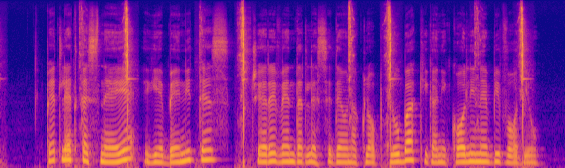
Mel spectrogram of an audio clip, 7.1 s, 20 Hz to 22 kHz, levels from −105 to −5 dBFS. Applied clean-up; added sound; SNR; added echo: none; Scissors; 5 dB; none.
